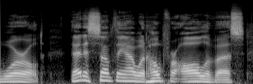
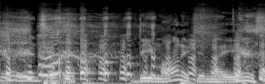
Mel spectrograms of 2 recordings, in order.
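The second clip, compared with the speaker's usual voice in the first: laughing; 4 semitones higher than usual. Retold or imitated. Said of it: "I'm like".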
